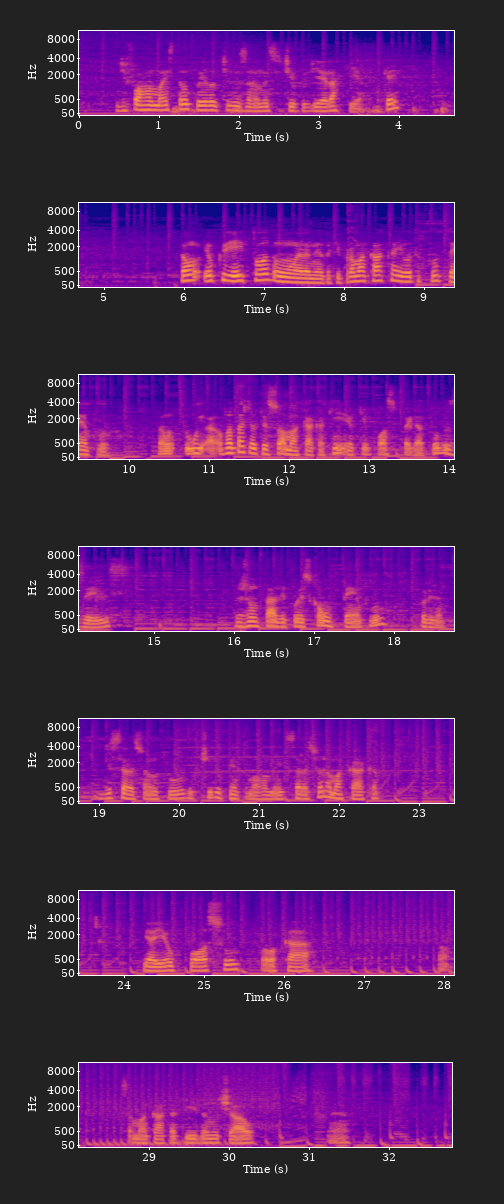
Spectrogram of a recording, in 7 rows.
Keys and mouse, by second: 0.2 ctrl+middle click, 0.6 ctrl+s, 1.0 middle click, 2.6 KP_1, 4.3 ctrl+s, 7.1 click, 8.3 click, 9.8 click, 10.1 click, 11.3 click, 12.8 s, 14.2 g, 16.5 click, 17.9 click, 20.2 click, 20.9 click, 22.9 s, 24.7 click, 25.8 s, 27.0 g, 29.4 middle click, 30.4 KP_3, 31.5 g.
